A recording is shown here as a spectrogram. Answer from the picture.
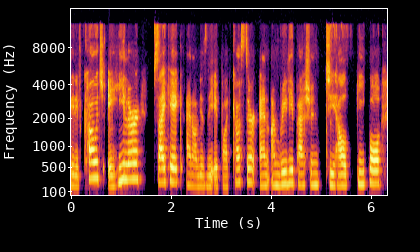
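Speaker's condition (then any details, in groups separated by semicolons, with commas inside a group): No condition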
